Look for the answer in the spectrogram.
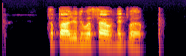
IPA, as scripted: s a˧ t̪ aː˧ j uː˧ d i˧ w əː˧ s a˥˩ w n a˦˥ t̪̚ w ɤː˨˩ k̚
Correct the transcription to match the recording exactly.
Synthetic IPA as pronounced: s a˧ t̪ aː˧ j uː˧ n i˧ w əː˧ s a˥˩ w n e˦˥ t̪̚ w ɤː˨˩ k̚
